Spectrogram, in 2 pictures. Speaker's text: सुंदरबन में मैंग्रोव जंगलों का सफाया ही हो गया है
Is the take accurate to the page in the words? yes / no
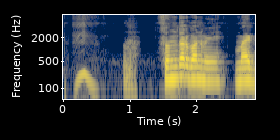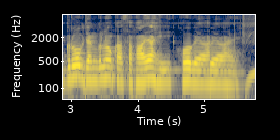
no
